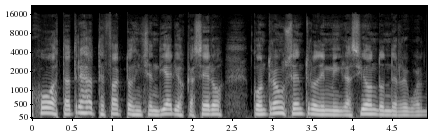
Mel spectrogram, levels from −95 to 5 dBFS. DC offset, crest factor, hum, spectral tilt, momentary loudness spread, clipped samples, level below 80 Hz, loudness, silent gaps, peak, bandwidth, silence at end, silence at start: under 0.1%; 14 dB; none; -7 dB/octave; 4 LU; under 0.1%; -54 dBFS; -22 LUFS; none; -6 dBFS; 15.5 kHz; 0 s; 0 s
